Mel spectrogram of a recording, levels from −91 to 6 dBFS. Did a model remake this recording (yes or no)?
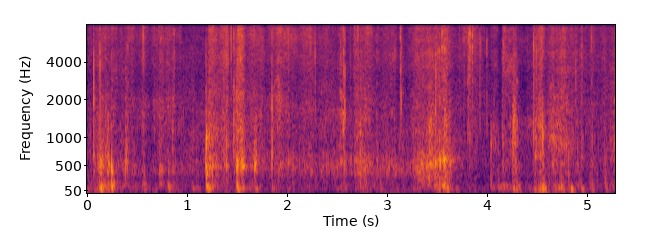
no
